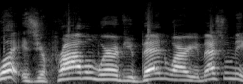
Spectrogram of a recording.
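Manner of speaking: put-on furious yelling. Retelling a friend confronting the missing friend, imitating an angry yell. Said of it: "he starts yelling at Carlos, like".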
